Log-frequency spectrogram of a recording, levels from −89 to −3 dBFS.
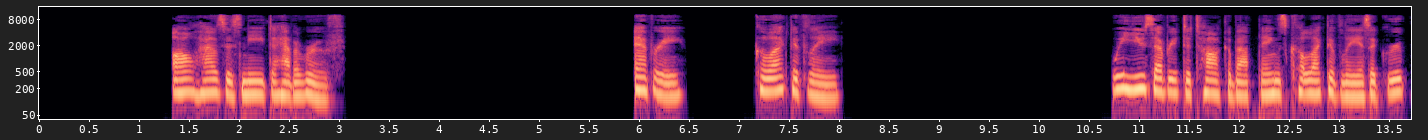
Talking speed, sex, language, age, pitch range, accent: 85 wpm, female, English, 50-69, 140-170 Hz, American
